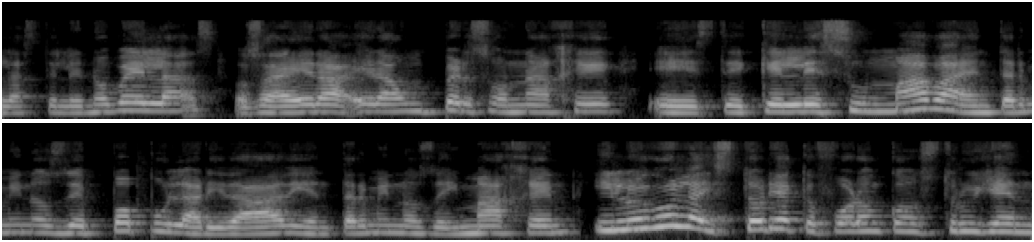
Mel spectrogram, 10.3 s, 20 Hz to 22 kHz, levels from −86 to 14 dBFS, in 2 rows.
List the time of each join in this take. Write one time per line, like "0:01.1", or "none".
0:01.1
0:03.1
0:08.0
